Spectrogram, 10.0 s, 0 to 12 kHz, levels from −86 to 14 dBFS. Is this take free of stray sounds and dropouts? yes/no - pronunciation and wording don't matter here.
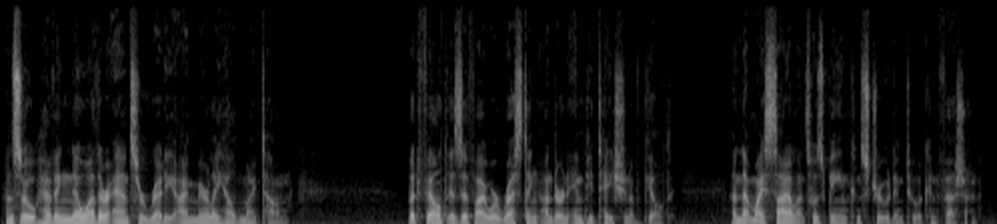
yes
